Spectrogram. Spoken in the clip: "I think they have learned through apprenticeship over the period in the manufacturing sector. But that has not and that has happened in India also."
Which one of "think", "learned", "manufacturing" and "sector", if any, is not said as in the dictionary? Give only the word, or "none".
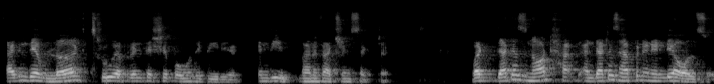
think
